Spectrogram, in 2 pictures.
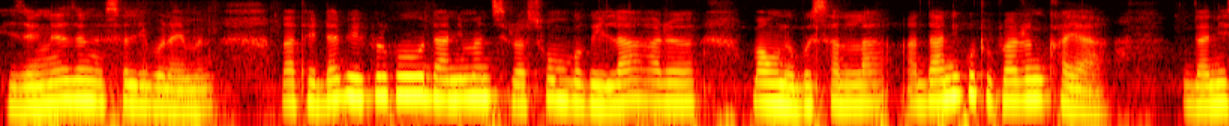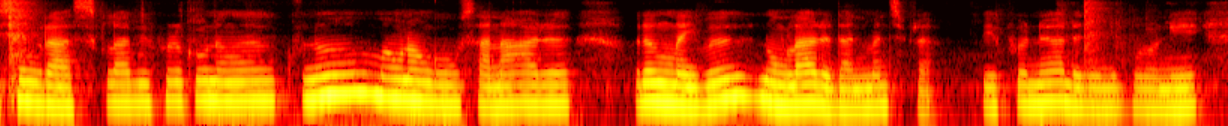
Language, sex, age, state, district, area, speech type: Bodo, female, 45-60, Assam, Kokrajhar, rural, spontaneous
